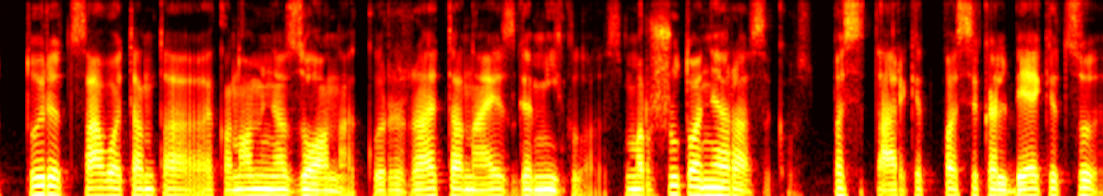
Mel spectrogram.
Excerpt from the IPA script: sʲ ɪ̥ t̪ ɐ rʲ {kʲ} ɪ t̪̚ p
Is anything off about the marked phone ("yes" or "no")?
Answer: no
